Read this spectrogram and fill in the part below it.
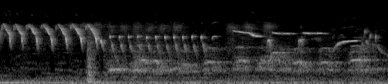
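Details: Chicks, a red creole chick and a white farm chick, peeping: a series of descending shrill peeps, then softer repeated high notes and a few rising whistles over a steady low background noise.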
